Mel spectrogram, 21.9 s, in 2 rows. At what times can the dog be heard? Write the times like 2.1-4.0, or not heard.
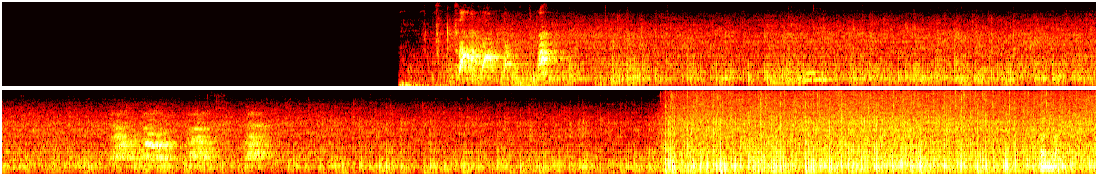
4.0-5.5, 12.0-13.7.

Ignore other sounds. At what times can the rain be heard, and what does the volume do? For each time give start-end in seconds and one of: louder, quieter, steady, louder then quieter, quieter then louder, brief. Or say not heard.
4.2-21.8 louder.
